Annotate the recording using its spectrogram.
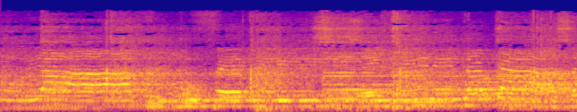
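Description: A group of young children singing a worship song in Portuguese together, with a man singing along on a microphone.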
